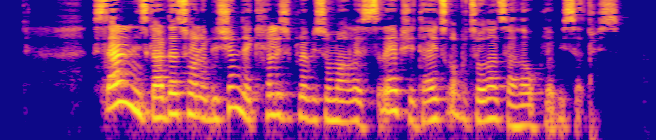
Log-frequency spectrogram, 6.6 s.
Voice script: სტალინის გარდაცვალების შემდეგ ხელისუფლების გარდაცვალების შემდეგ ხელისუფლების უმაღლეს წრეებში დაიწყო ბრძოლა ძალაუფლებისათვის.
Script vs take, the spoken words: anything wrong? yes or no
yes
